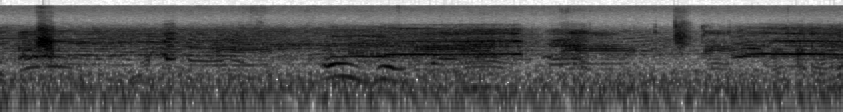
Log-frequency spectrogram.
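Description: Domestic geese calling: a loud honk right at the start, then quieter, softer calls from the flock.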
